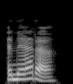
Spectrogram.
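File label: "anatta", English, British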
